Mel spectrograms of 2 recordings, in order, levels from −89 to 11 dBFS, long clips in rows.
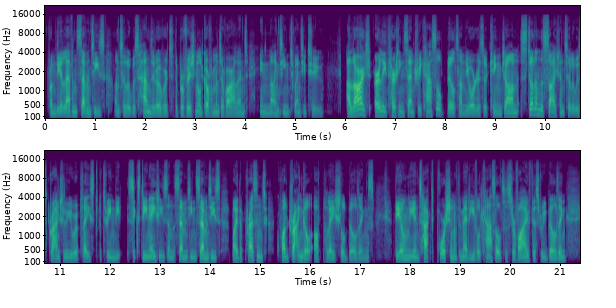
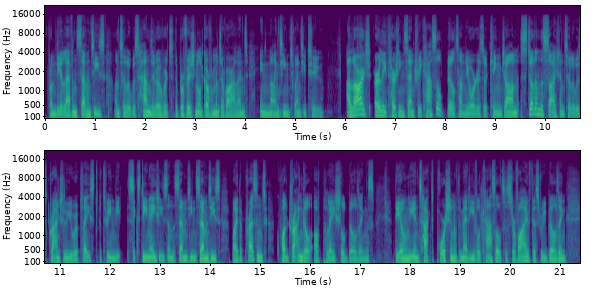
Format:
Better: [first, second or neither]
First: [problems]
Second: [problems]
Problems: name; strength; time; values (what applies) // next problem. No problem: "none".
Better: second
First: thin; very; fading below 450 Hz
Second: none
